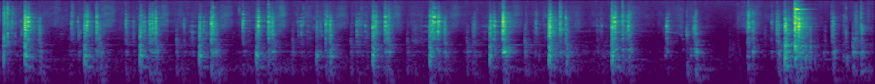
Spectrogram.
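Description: Manual bearing press forcing an old bearing out, a close series of regular ratcheting clicks and metallic clunks as the handle is worked stroke by stroke, with no talk.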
